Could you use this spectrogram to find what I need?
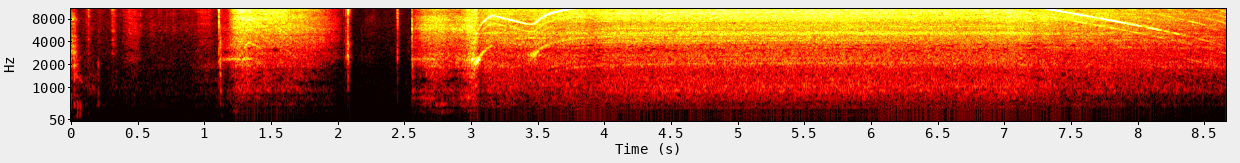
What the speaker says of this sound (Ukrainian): Тепер ми просверлимо ним дирку. Я поставив сверло по дереву на 7 мм.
